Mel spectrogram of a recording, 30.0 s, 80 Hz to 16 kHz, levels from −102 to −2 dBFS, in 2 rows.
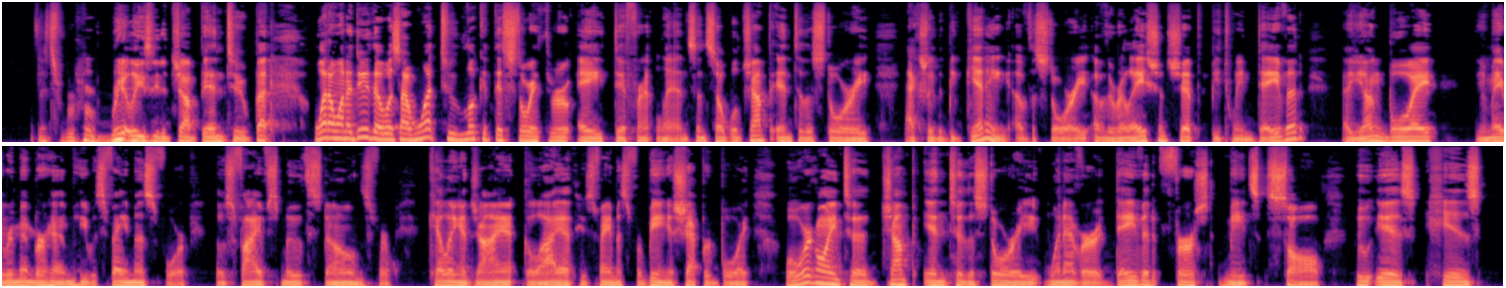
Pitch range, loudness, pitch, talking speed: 90-110 Hz, -22 LUFS, 95 Hz, 170 wpm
